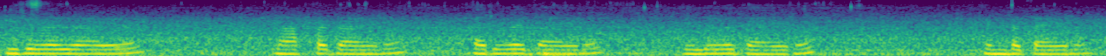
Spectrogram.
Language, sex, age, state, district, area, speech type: Tamil, female, 18-30, Tamil Nadu, Sivaganga, rural, spontaneous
